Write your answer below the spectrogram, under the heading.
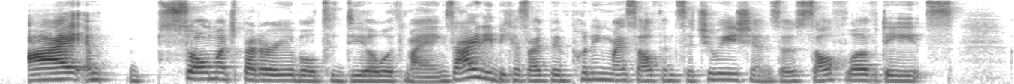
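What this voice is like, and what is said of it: Strained, worn-out hoarse voice. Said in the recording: “I still don't have my full voice, and talking this much is like straining it more ... I was screaming and dancing for 4 days, so I'm sorry that my voice sounds this way”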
